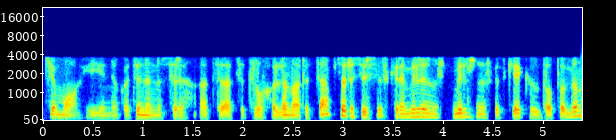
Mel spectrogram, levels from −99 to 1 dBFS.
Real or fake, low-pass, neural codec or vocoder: real; 3.6 kHz; none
